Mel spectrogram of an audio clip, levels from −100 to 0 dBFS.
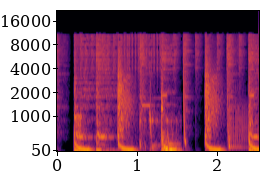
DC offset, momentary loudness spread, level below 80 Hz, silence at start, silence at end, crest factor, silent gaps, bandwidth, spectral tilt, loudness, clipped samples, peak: under 0.1%; 3 LU; -34 dBFS; 0 s; 0 s; 18 dB; none; 11.5 kHz; -3.5 dB/octave; -31 LUFS; under 0.1%; -12 dBFS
